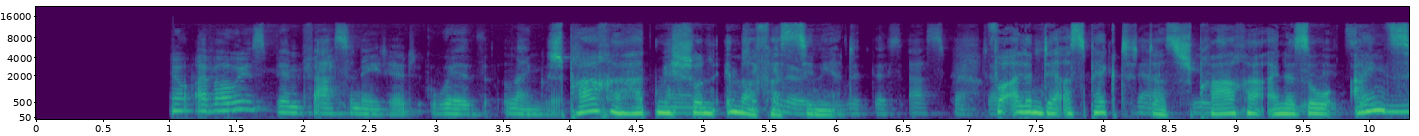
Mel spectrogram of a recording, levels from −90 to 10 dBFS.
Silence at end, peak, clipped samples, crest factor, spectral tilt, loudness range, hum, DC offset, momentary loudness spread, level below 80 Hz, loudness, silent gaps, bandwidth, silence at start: 0 s; -12 dBFS; under 0.1%; 16 dB; -4.5 dB/octave; 6 LU; none; under 0.1%; 14 LU; -60 dBFS; -28 LUFS; none; 13 kHz; 1 s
